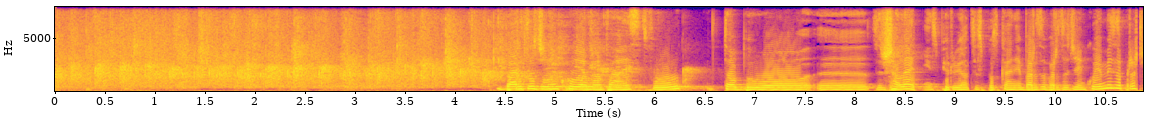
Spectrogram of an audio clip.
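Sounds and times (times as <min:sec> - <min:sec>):
audience applause: 0:00.0 - 0:05.6
speech: 0:04.5 - 0:10.8.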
